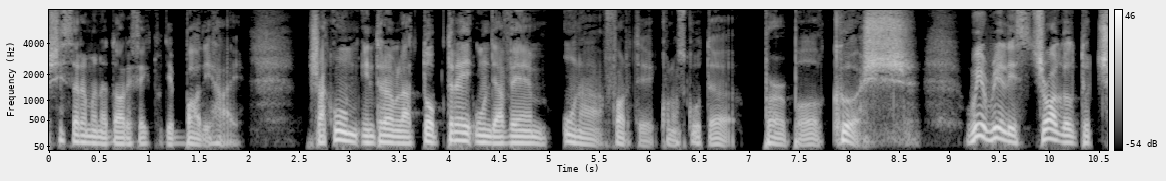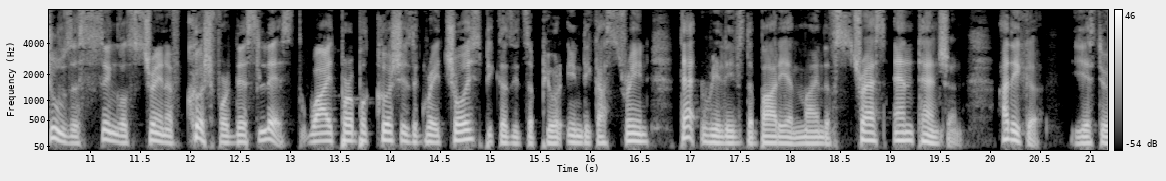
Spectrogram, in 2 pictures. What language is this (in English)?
Romanian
